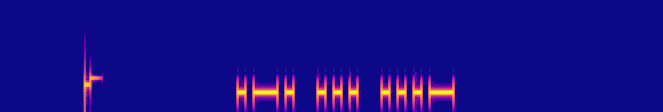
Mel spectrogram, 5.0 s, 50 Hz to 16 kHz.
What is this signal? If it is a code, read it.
Morse code, heard as a keyed tone, about 20 wpm, 700 Hz. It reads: RSV
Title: USA Call Sign Postfixes - 3 Letters 20wpm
